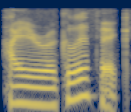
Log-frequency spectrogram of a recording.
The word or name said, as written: hieroglyphic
